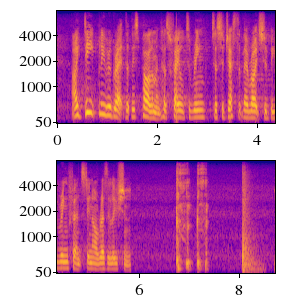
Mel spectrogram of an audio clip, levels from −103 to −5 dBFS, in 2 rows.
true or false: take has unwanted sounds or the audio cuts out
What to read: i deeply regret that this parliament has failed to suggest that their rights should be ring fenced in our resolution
true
